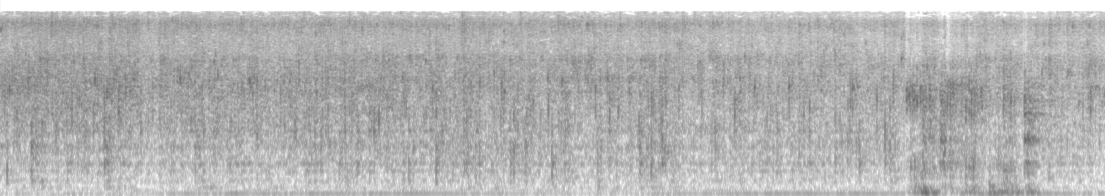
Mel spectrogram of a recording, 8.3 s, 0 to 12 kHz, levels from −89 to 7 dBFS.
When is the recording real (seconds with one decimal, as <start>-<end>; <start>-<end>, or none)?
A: 0.0-8.3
